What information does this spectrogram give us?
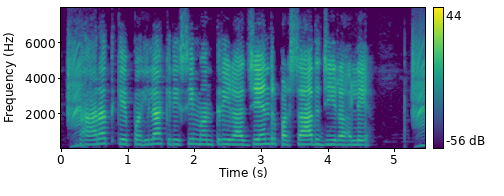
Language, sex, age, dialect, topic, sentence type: Bhojpuri, female, 25-30, Northern, agriculture, statement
